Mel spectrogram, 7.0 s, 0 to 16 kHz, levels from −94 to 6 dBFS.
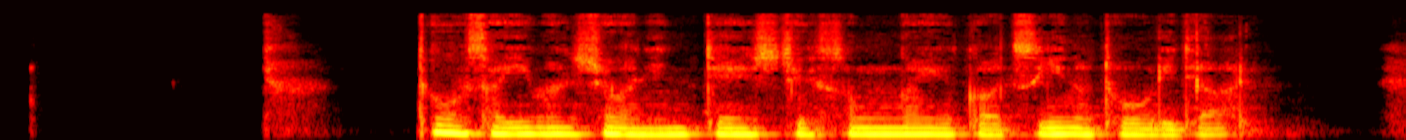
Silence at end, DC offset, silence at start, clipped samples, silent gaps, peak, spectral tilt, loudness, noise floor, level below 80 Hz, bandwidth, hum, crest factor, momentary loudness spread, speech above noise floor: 0.8 s; under 0.1%; 1.35 s; under 0.1%; none; -10 dBFS; -6.5 dB/octave; -23 LUFS; -89 dBFS; -54 dBFS; 11.5 kHz; none; 14 dB; 8 LU; 68 dB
